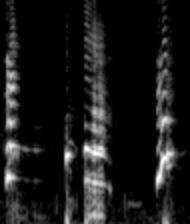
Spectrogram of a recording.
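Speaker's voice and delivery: frightened screams. Real, not acted. Sees a ghost, screams.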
